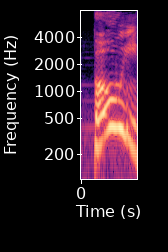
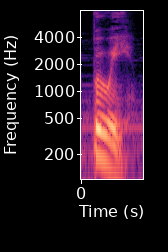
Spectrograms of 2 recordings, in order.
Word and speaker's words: Bowie: out this huge Rusty Bowie knife it's actually pronounced buoy what no it's like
